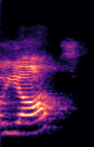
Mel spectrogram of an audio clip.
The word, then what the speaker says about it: yacht: my hands you know yachts no no the ch is not pronounced this is yacht okay yeah a bigger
